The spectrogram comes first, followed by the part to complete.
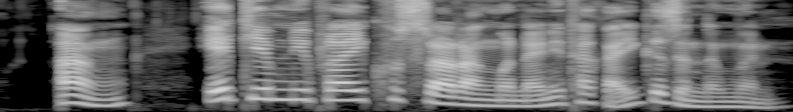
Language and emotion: Bodo, happy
